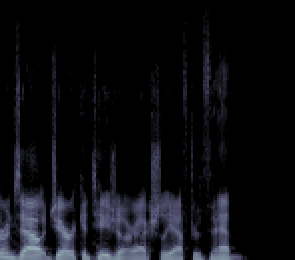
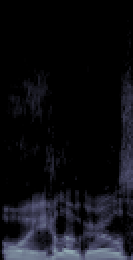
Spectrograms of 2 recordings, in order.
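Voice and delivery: put-on Australian accent. Retelling a game's story, the speaker quotes the leader Kano in Kano's Australian accent. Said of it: "the character was Australian".

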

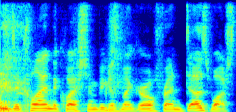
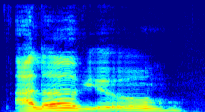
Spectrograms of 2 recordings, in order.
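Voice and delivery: put-on passionate delivery, higher; 3 semitones higher than usual. Acting out the kind of partner wanted: imitating a passionate lover. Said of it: "a passionate Mohecka that's like".

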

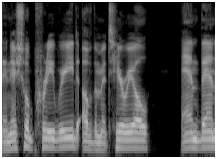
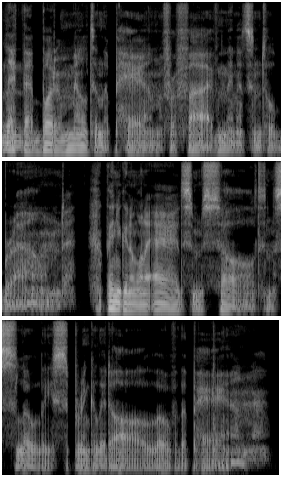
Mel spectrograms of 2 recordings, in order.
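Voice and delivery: full, soft, breathy sultry delivery; 7 semitones lower, 8 dB quieter than usual. Reading a recipe aloud in their best narrator voice; sultry recipe voice. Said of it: "if you want to go full sultry recipe".

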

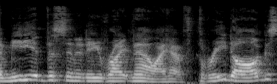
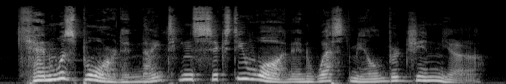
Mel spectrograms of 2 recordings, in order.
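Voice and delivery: dramatic, put-on narrator voice; 2 semitones lower than usual. Asking to do a quick bit, the speaker performs a Snapped narrator voice. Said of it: "my best snapped voice".

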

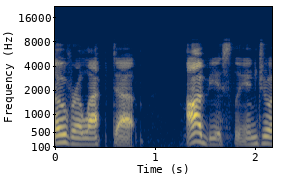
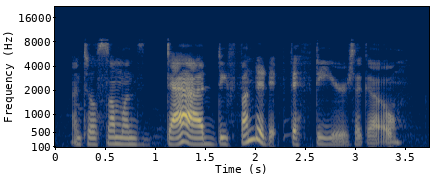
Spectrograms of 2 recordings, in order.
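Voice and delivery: plain

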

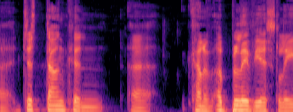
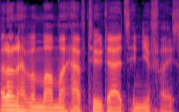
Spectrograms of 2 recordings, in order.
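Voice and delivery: completely deadpan, put-on delivery. Recounting a comeback to Sam Rockwell's joke, retelling it completely deadpan. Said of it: "completely deadpan".

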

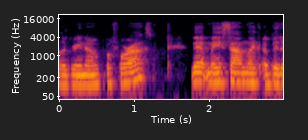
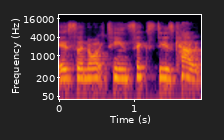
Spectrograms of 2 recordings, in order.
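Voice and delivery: rough attempted Australian accent, pitched up; 6 semitones higher than usual. Retelling what an Australian guy told them about the couch: attempted Australian accent. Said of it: "I can't do the Australian accent".

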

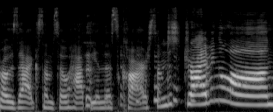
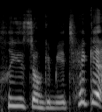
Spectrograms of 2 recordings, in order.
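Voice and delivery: put-on pleading on the verge of tears, quieter; 7 dB quieter than usual. Retelling begging an officer not to give a ticket: near-tearful plea. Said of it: "I'm about to, you know, start crying".

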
